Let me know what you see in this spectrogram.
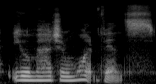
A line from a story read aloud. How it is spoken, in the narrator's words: Her concern was real, and her voice sounded so soothing and coaxing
